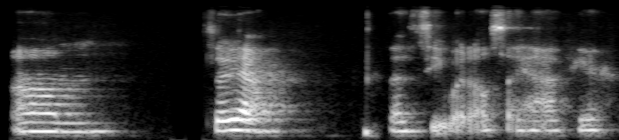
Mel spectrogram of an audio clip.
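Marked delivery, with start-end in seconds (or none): 2.0-3.0 unvoiced whisper to herself. Real, not acted. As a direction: whisper it under your breath. Reading notes to herself.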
